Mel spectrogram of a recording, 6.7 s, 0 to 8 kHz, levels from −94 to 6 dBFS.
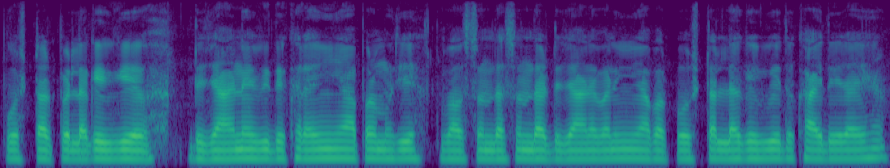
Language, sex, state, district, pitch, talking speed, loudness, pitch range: Hindi, male, Chhattisgarh, Kabirdham, 115 Hz, 240 wpm, -32 LUFS, 110-115 Hz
